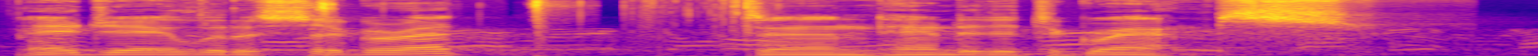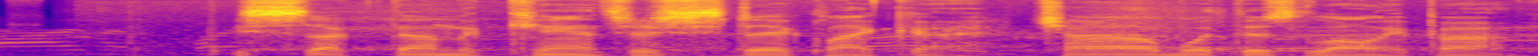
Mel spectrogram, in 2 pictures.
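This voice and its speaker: A man's voice: deep voice, fairly even intonation, a little slow, crowd noise. A man reading scripted narration for an audio drama as its narrator.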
